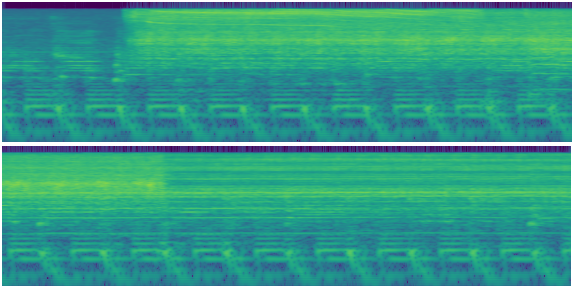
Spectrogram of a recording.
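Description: Background music with a steady beat. From about a second in, a motorized lamp arm's small electric motors whine as they tilt the lamp head and swing the arm, the whine shifting in pitch twice.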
